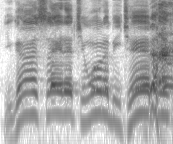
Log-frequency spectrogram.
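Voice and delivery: loud, high fired-up coach yelling at players; coach impression. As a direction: bark it like a strength coach chewing out the team. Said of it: "tell me who this is".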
